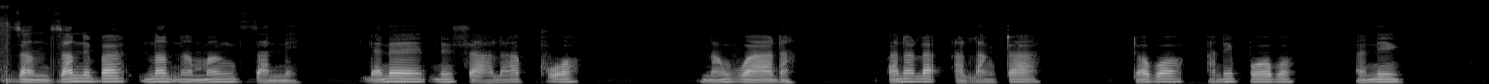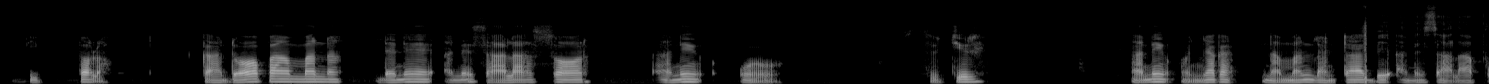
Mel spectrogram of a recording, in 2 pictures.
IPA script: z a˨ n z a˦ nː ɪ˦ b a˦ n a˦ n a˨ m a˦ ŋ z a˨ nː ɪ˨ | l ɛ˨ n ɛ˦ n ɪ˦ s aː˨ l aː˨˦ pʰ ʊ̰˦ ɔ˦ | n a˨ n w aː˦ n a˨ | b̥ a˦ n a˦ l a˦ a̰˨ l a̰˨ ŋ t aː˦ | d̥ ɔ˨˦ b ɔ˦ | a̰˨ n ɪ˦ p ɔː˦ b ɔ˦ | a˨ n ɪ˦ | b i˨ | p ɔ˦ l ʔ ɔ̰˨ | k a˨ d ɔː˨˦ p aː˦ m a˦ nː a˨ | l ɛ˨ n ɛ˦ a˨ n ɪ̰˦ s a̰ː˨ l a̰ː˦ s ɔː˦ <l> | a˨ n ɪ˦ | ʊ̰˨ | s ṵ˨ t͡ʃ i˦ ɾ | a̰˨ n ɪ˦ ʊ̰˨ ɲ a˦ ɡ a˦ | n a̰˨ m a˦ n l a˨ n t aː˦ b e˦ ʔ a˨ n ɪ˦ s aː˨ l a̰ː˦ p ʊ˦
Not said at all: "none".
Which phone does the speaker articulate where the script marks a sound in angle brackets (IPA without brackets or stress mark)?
ɾ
